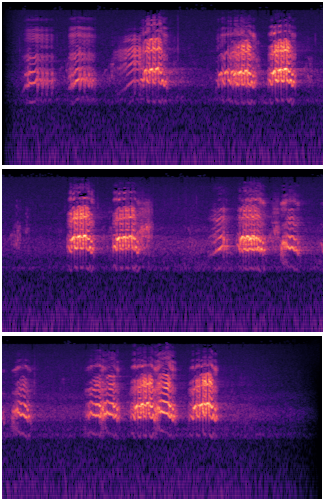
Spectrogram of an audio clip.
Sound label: yellow headed parrot, pasadena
